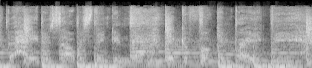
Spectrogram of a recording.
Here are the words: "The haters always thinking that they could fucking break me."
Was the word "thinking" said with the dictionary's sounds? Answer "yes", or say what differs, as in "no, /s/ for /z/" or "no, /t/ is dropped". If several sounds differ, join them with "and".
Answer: yes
